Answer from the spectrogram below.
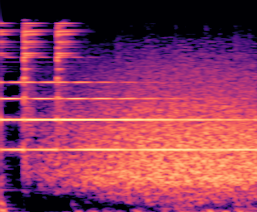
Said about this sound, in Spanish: cuando suene la campana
